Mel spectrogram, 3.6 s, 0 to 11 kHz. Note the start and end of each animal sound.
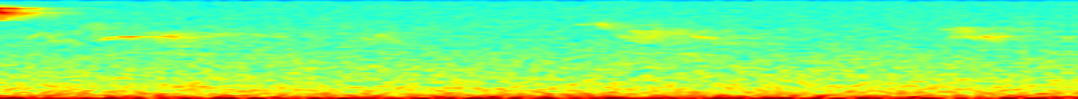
[0.00, 3.59] Red-eyed Vireo (Vireo olivaceus)

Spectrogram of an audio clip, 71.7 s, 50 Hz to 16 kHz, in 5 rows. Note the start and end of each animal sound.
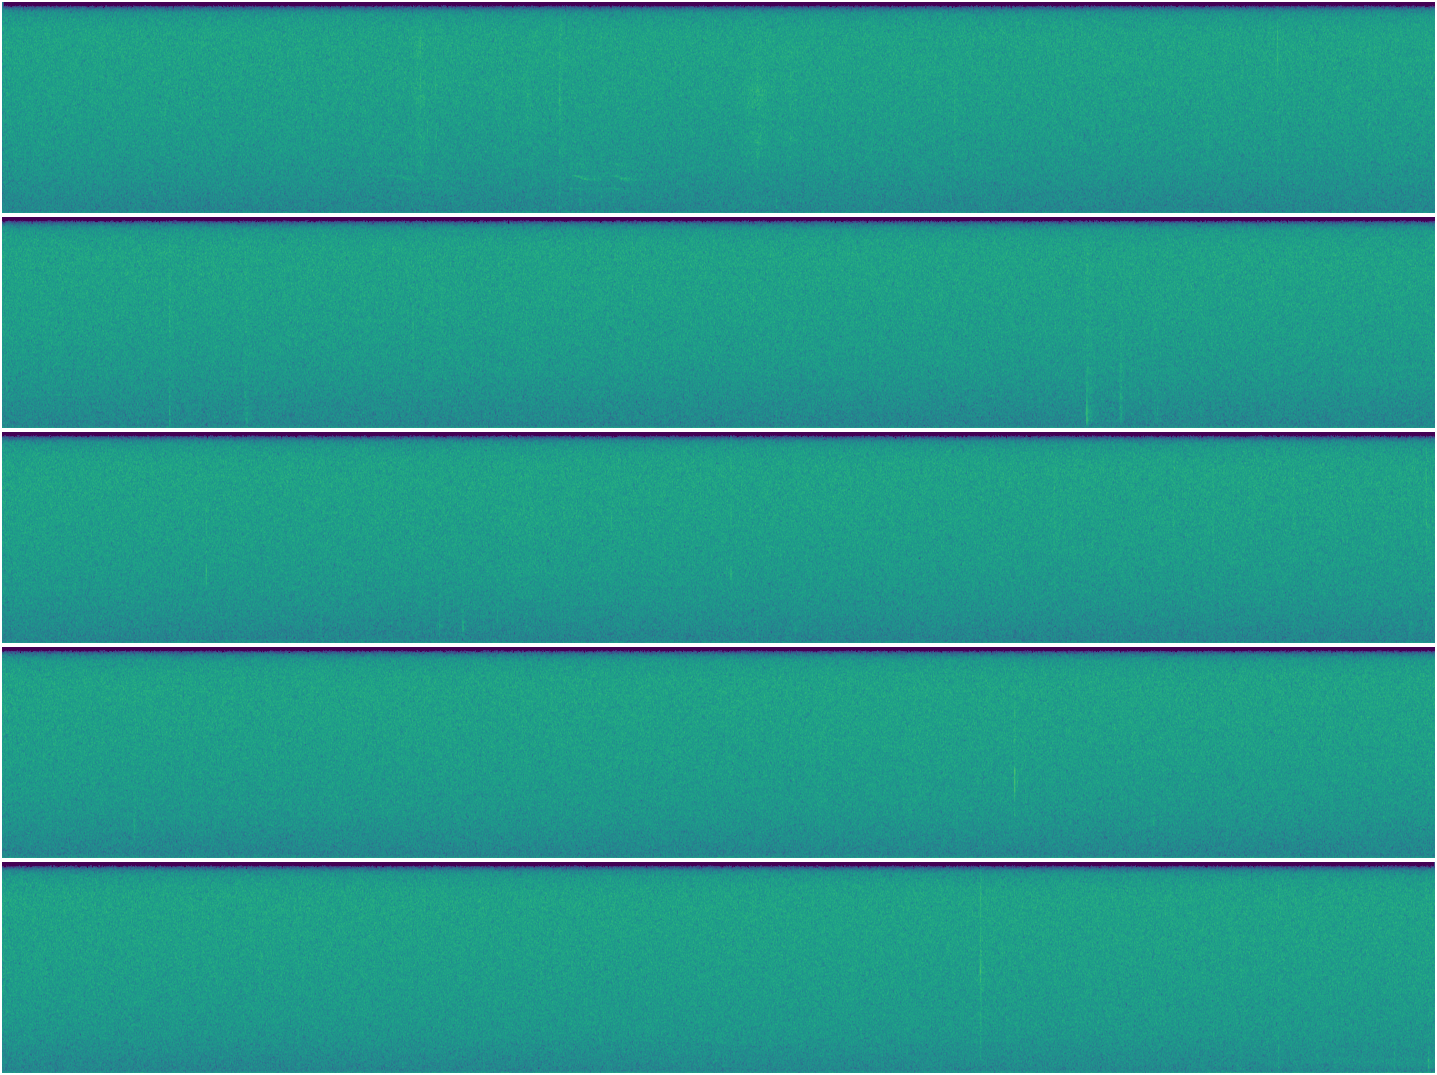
[3.79, 4.32] Blue Jay (Cyanocitta cristata)
[5.52, 6.34] Blue Jay (Cyanocitta cristata)

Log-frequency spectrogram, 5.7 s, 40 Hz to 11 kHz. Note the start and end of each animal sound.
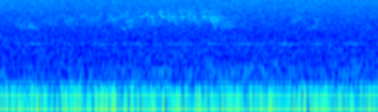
[0.11, 3.58] Ovenbird (Seiurus aurocapilla)
[3.67, 5.68] Red-eyed Vireo (Vireo olivaceus)

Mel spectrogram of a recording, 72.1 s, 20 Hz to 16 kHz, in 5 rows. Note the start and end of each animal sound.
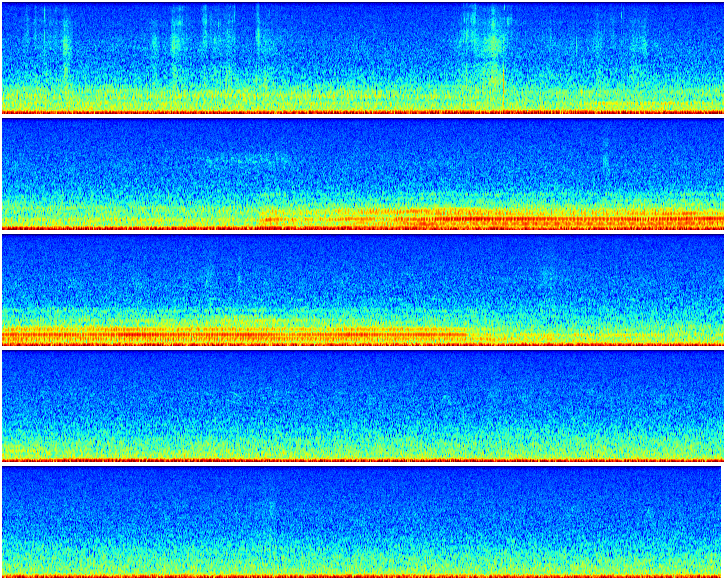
[17.94, 20.45] Ovenbird (Seiurus aurocapilla)
[31.25, 33.18] Red-eyed Vireo (Vireo olivaceus)

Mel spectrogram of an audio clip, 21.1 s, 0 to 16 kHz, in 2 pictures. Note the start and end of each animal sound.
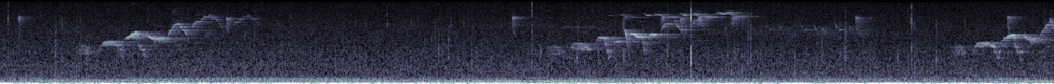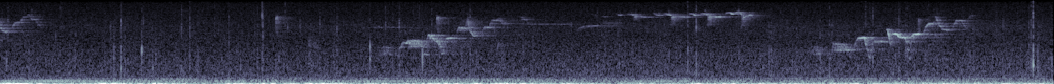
[0.10, 0.32] unidentified call
[0.75, 2.56] Swainson's Thrush (Catharus ustulatus)
[5.01, 5.26] unidentified call
[5.37, 7.10] Swainson's Thrush (Catharus ustulatus)
[6.13, 7.57] Blackburnian Warbler (Setophaga fusca)
[7.63, 8.72] Ovenbird (Seiurus aurocapilla)
[8.47, 8.80] unidentified call
[9.49, 11.03] Swainson's Thrush (Catharus ustulatus)
[9.94, 10.25] unidentified call
[13.21, 13.51] unidentified call
[14.25, 14.80] Black-throated Green Warbler (Setophaga virens)
[14.32, 15.92] Swainson's Thrush (Catharus ustulatus)
[14.83, 15.38] unidentified call
[15.52, 16.84] Black-throated Green Warbler (Setophaga virens)
[16.55, 18.21] Blackburnian Warbler (Setophaga fusca)
[18.63, 20.38] Swainson's Thrush (Catharus ustulatus)

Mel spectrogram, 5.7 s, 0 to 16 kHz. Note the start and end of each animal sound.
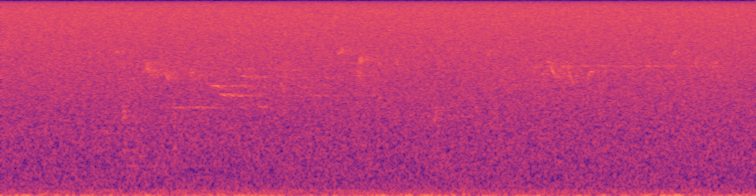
[0.93, 1.61] American Goldfinch (Spinus tristis)
[1.25, 2.52] Hermit Thrush (Catharus guttatus)
[3.98, 4.38] American Goldfinch (Spinus tristis)

